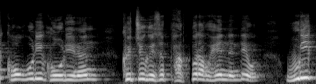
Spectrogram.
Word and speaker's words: 고구려: 그 계단은 거란을 읽으면서 왜 고구려는 고구리라고 안 읽고 왜 고려는 고리라고 안 읽느냐는 것입니다. 자, 한번 생각해 보세요. 고구리 1000년, 고려 500년 동안 리라고 읽었어.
